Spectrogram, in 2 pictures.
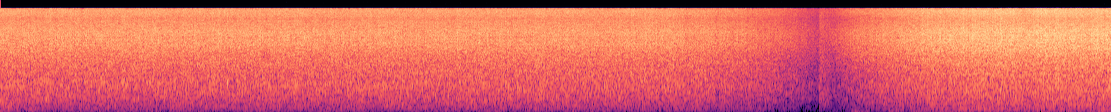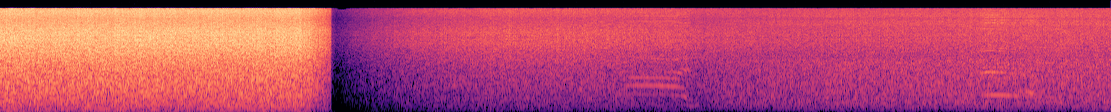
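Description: Rushing water over rocks: a creek runs steadily, then a louder waterfall comes in from about six seconds. Near eleven seconds it cuts off abruptly to the quieter rush of a river rapid, with a few faint short chirps.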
